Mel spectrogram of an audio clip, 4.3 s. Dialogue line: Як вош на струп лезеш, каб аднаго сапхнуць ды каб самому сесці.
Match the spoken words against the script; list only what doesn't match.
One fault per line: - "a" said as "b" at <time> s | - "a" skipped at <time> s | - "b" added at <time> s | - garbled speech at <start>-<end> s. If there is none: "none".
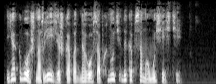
- "струп" skipped at 0.8 s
